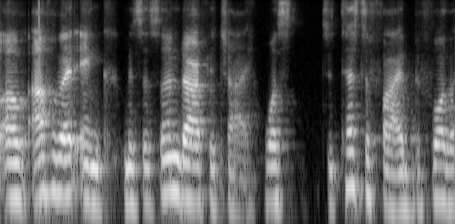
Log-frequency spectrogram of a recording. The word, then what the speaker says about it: Pichai: alphabet inc mr sundar pichai was to testify before the house and he was for he was referred to as mr pikai mr pishai now vice president harris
